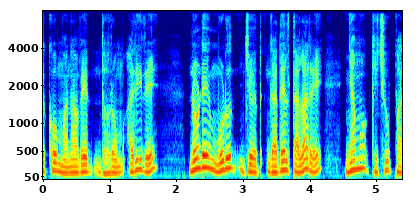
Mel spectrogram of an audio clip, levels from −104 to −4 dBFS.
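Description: Listening to this speech recording, nothing stood out as a technical problem.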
